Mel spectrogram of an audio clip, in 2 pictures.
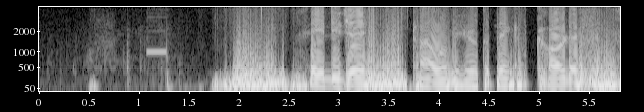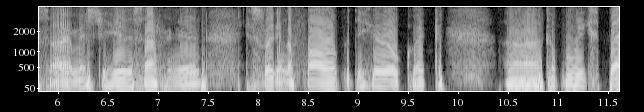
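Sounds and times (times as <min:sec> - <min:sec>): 
voicemail answering machine beep: 0:01.1 - 0:01.3
speech: 0:02.7 - 0:11.6.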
